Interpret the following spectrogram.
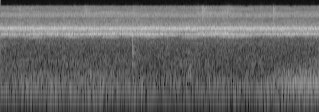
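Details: A Virginia backyard on a summer night, filled with crickets chirping in a dense, unchanging high-pitched pulsing ring, a weaker higher tone above it and a quiet low background hiss.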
